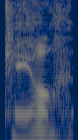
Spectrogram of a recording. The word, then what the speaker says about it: Keel: I think Otmar Kael, K-E-E-L, looks like Kiel, but pronounced Kael.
